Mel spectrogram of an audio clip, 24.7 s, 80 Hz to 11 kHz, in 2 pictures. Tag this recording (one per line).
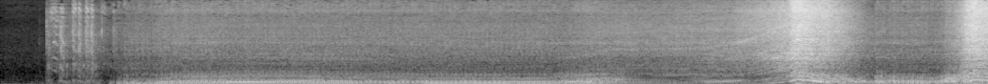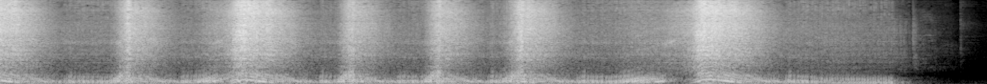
engine
ducati
rev
motorcycle
v4
motorbike
harley-davidson
bike
panigale
recording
